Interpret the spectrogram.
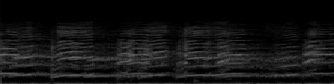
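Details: Ruddy shelduck calling: nasal, goose-like honks with rich harmonics, repeated in overlapping bouts roughly every half second to second, several calls run together with steady low background hum.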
